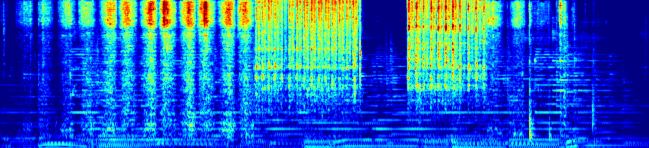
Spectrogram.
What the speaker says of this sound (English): I'm going to take some measurements and cut it down into lots of smaller branches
